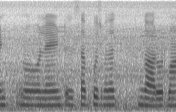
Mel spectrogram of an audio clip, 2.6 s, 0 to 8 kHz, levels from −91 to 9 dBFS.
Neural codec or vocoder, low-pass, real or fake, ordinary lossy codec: none; none; real; none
